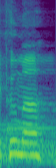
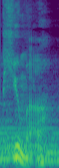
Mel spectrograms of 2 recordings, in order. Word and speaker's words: Puma: Again, depending on where you're from, you may say Puma or Pummer.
